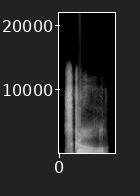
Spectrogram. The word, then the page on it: scull: British English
